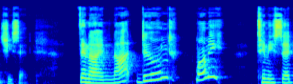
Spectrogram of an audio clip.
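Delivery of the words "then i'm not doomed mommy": put-on slow, hopeful child's question, lifting high; tentative relief. A narrator's reading. Timmy asking Mommy if he is safe, tentatively relieved. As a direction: ask slowly, hardly daring to feel relieved. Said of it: "trying to feel relieved".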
